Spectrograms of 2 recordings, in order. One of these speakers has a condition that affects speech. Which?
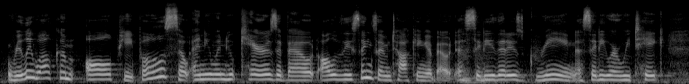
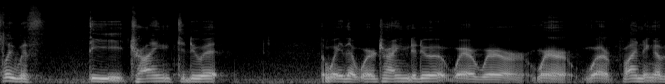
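The second: cerebral palsy; present from birth; about 35 years since birth, never ventilated.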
